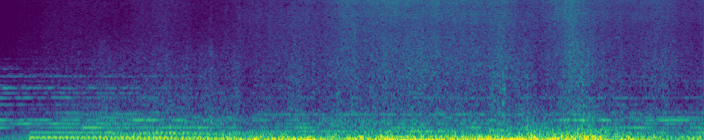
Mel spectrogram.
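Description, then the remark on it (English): Steady ocean surf and gusting wind roar around a moving boat heading back to the mainland from Santa Cruz Island in fog, with a low engine-like hum underneath; continuous and fairly loud, no voices. “On the boat heading back to the mainland, I look back at Santa Cruz Island as it disappears in the fog behind me.”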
